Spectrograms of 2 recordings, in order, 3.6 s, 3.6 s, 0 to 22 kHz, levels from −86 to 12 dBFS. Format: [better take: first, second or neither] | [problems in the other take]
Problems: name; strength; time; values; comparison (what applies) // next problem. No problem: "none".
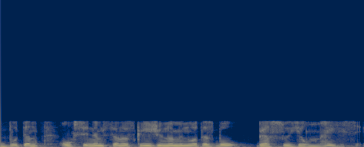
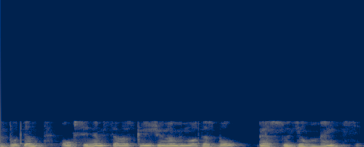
first | noise reduction (neural mask model DeepFilterNet 3)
